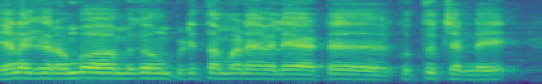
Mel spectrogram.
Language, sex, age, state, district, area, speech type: Tamil, male, 60+, Tamil Nadu, Tiruchirappalli, urban, spontaneous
